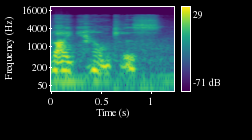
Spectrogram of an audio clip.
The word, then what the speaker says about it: viscountess: So just remember, the S is silent.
